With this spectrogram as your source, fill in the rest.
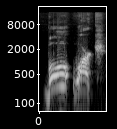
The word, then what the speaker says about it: bulwark: in Scripture and they have a que sound bull work check this one out it's to fortify and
